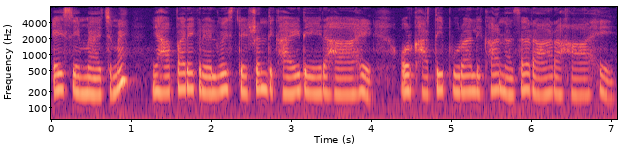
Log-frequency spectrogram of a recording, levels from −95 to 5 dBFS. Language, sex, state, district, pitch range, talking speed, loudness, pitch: Hindi, female, Rajasthan, Jaipur, 190-215 Hz, 160 wpm, -18 LUFS, 200 Hz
